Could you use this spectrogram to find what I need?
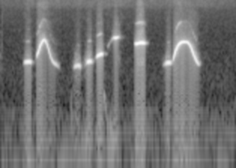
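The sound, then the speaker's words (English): A person whistles a short signal tune: a rising-falling swoop, a few quick choppy notes, a sharp high chirp, then the swoop repeated. Clear and loud, with no talking. “Nah, it's not like it's a complicated whistle, but people don't go around going.”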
